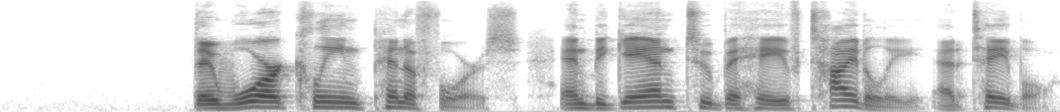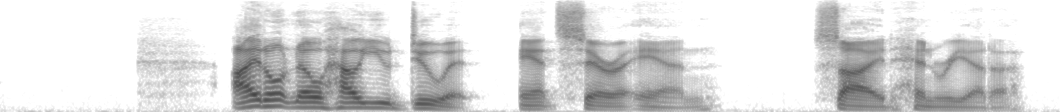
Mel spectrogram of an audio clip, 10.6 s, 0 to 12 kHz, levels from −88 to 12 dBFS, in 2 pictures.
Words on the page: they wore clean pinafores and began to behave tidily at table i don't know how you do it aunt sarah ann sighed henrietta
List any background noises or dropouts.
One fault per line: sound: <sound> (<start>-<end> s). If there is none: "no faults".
no faults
